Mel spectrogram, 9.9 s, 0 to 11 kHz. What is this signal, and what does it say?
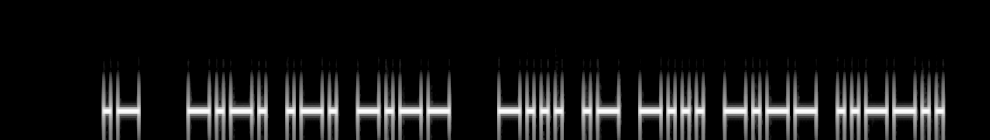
Morse code, heard as a keyed tone, about 17 wpm, 700 Hz. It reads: A CRY BABY?
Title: Sentences from Top 1300 Words 17wpm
